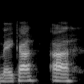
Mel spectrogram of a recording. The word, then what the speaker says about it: Mayka: My name is Mayka. It's how you pronounce it.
